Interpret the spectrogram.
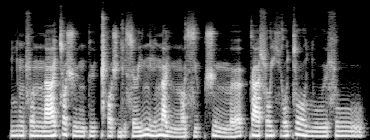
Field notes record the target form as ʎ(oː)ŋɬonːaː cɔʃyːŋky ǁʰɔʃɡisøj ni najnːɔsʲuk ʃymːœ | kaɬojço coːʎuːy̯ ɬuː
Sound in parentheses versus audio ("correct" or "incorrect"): incorrect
